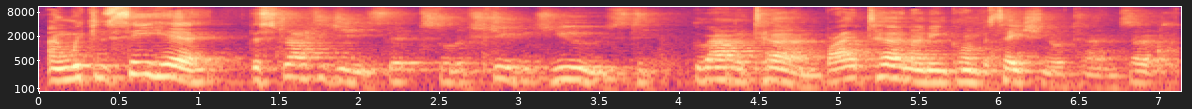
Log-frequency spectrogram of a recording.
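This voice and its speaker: A man presents his research in a conference room, his voice on the high side and a little mellow, moving at a moderate pace with hardly any pauses. Explaining examples patiently, he keeps hedging with "sort of." The sound is echoey, with a far-off mic and faint noise.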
